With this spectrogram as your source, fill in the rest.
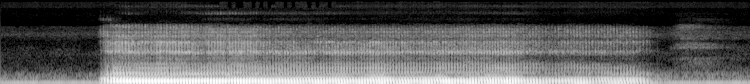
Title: Trigger Snoring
